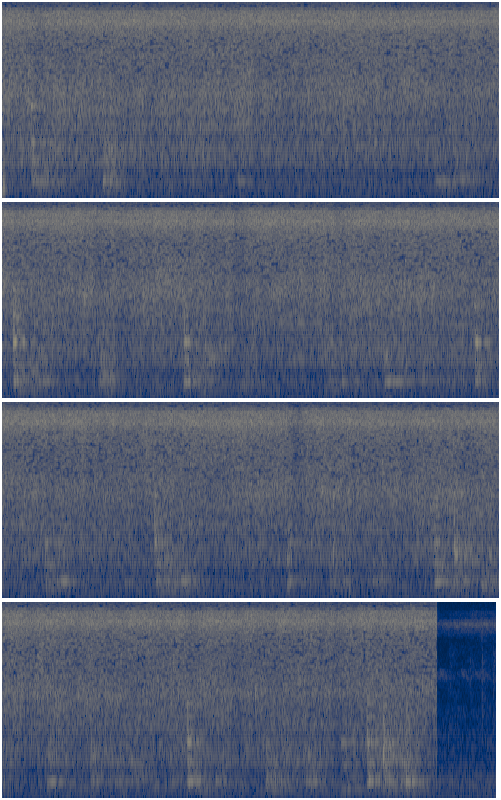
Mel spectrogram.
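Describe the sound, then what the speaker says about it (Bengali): Chicken pieces fry and get stirred in hot mustard oil for a chicken curry, a steady loud sizzle with repeated scraping stir strokes throughout, no voices. "ওই একই তেলে আমরা মাংসগুলোকেও ভেজে নেব।"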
